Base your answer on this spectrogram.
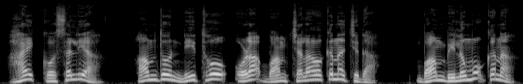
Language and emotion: Santali, surprised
